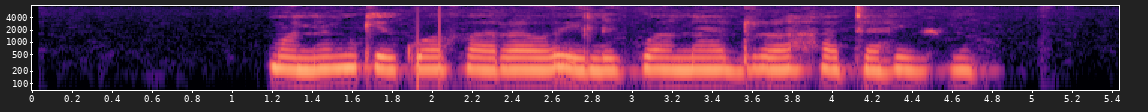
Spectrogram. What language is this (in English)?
Swahili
